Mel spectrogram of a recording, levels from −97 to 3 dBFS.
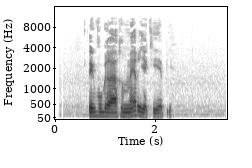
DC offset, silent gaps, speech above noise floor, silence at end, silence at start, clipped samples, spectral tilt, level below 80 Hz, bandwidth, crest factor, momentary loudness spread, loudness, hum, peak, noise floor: under 0.1%; none; 40 dB; 1.1 s; 0.7 s; under 0.1%; -6.5 dB/octave; -74 dBFS; 10.5 kHz; 18 dB; 12 LU; -25 LUFS; none; -8 dBFS; -64 dBFS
